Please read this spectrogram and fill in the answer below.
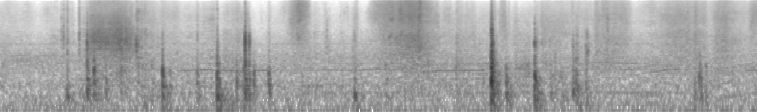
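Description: Flat wooden bed boards being set down and slid into place on a metal pipe frame: knocks and clatters with scraping slides, the sharpest knock about six seconds in.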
